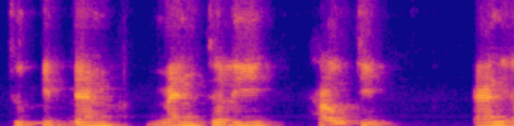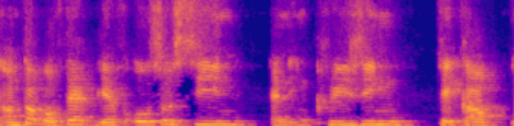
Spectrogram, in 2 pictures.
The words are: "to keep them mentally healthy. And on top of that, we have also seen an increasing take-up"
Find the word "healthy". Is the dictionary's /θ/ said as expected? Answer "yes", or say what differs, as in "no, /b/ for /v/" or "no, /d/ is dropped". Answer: no, /t/ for /θ/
